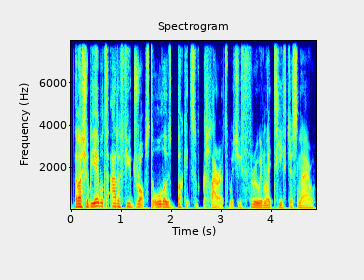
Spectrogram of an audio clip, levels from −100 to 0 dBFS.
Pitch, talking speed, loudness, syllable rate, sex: 110 Hz, 295 wpm, -22 LUFS, 6.0 syllables/s, male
